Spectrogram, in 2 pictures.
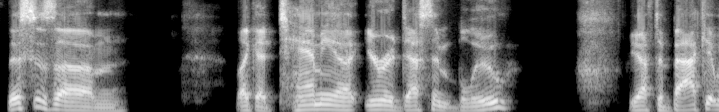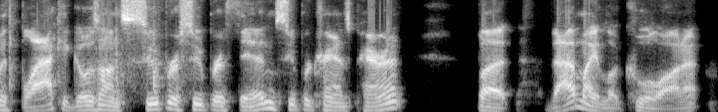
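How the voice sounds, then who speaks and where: A man from Canada with a lowish, congested voice chats loosely to his viewers, trailing into ums and little laughs. He sounds stuffed up from a cold. The sound is dry and close. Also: moderate pace, breathy edge, dry recording. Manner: rambling, relaxed, full of ums and laughs. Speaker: livestream host. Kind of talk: casual livestream chat while building.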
